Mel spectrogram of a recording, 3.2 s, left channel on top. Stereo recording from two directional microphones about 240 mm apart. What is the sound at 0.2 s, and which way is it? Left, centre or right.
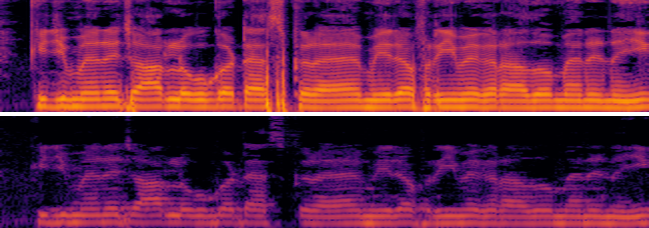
Speech, left.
